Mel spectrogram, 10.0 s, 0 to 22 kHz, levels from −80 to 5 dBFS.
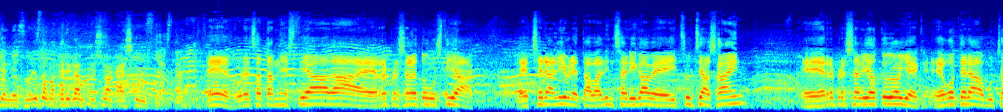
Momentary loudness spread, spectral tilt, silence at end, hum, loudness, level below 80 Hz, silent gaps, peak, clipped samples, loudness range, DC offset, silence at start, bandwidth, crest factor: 8 LU; -4 dB/octave; 0 s; none; -14 LUFS; -72 dBFS; none; 0 dBFS; under 0.1%; 1 LU; under 0.1%; 0 s; 15 kHz; 14 dB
